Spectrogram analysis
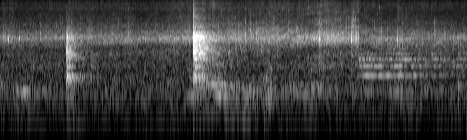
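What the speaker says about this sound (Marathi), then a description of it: "आता आपल्याला याच्यात घालायचं आहे हिंग." Asafoetida dropped into hot oil for carrot sabzi brings a steady close sizzle and frying hiss, with a couple of sharp utensil scrapes and clinks as it is stirred.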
